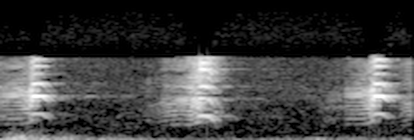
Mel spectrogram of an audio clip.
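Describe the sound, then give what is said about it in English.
Three loud, nasal Canada goose honks ring out at a steady pace, each a short harmonic blast, over a low rumbling outdoor background with no talking; recorded by the National Park Service. “Let's go to the Canadian geese now.”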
